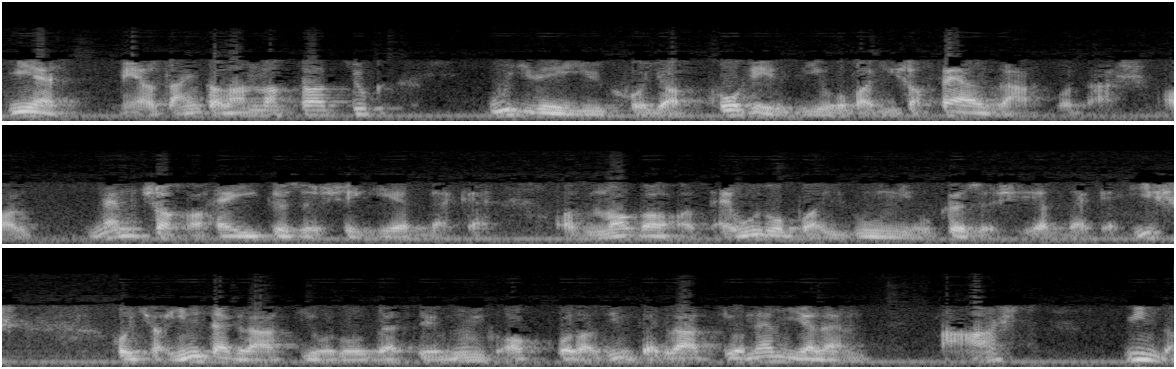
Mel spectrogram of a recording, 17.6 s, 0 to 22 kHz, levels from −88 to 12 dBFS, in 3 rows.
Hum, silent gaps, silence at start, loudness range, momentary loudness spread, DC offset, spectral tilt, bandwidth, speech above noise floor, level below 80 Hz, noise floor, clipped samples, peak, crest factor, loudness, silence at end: none; none; 0 s; 2 LU; 11 LU; under 0.1%; -8.5 dB/octave; 6 kHz; 21 dB; -50 dBFS; -38 dBFS; under 0.1%; -2 dBFS; 16 dB; -18 LUFS; 0 s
